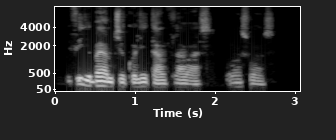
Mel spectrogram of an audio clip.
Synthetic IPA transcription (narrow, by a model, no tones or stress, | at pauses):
ifidebajam̩t͡ʃekoletan̩flawas | wɔsɔs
